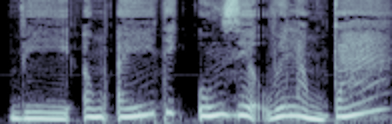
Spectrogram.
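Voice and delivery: ordinary delivery

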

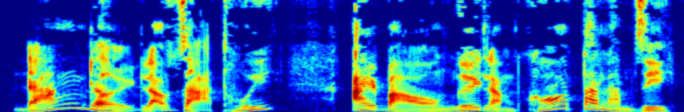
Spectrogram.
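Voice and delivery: ordinary delivery, nothing marked

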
